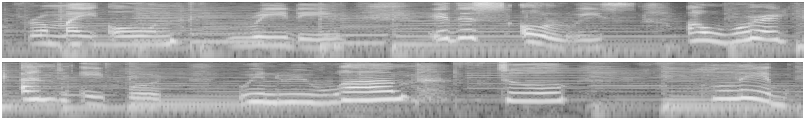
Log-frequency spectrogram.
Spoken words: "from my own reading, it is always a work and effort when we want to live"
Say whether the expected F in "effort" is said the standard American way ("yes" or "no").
no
